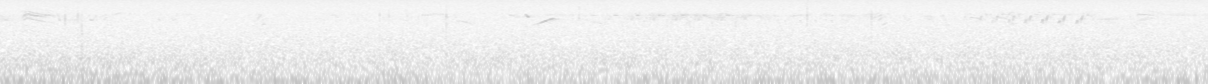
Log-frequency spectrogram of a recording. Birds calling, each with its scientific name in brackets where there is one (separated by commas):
Hawaii Amakihi (Chlorodrepanis virens), Eurasian Skylark (Alauda arvensis), House Finch (Haemorhous mexicanus)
